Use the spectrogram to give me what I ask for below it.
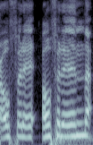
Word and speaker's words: ofrenda: So shout out to Mari, who is dressed to the T today and set up our ofrenda. How do you say that? Oh my God. I Yeah, always say ofrenda.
